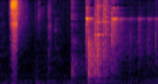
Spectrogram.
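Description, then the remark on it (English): Beer, a light ale, pouring from a bottle: a sharp glassy clink, a brief lull, then a bright fizzing, splashing rush with a lot of fizz that tapers off gradually. No one speaks. “So we've got the sound effects there.”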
